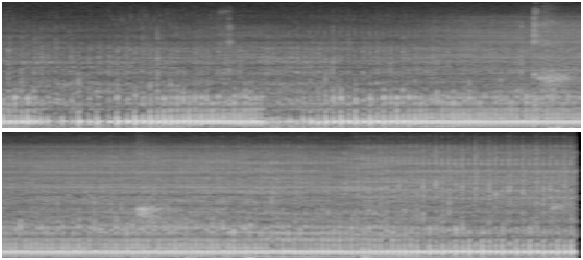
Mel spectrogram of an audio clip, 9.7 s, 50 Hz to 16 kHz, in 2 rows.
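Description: A Mariner 3.5 HP four-stroke outboard motor idles steadily and close by, a continuous droning hum with a slight dip in its beat early on, running alone without voices until its fuel gives out.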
